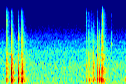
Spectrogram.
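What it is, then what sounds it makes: Aluminum carry case tapped with nails. Long polished nails on both hands tap quickly on the diamond-textured top panel of a medium hollow aluminum carry case. Two short bursts of sharp, dry clicking taps are heard, separated by a pause, each tap dying away almost instantly with a hollow low-mid body.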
